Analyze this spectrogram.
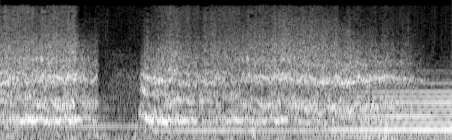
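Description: A truck skids to a stop on a street with a loud, sustained tire screech. A steady high squeal runs through it, dips briefly after half a second, then carries on strong to the end.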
